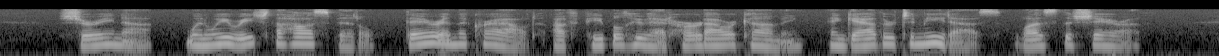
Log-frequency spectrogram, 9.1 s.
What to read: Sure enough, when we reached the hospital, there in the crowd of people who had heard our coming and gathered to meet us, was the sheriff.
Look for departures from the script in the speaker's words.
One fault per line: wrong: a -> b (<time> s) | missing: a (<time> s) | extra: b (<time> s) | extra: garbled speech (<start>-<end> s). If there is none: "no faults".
no faults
